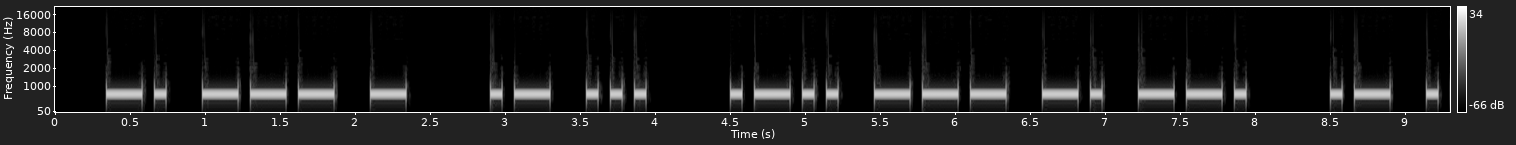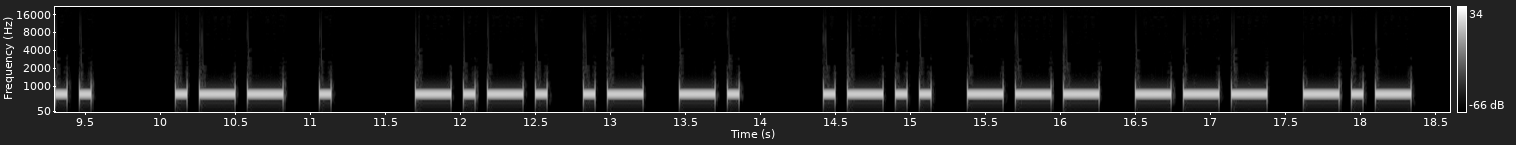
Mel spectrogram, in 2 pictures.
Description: Morse code, heard as a keyed tone, about 15 wpm, 700 Hz. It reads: NOT AS LONG AS WE CAN LOOK
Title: Sentences from Top 1000 Words - Review Part 6 - 15wpm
